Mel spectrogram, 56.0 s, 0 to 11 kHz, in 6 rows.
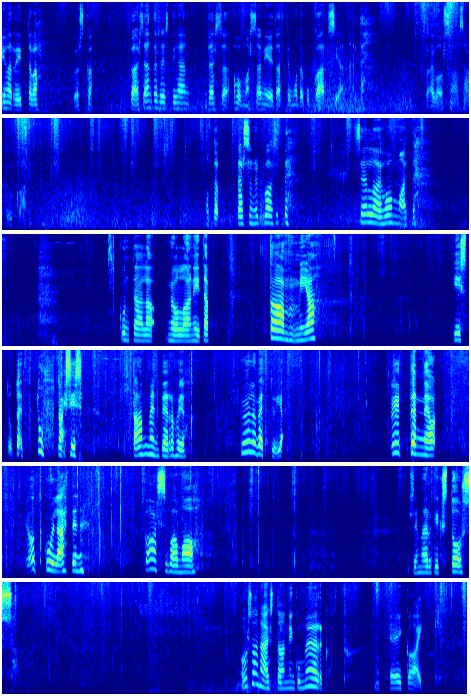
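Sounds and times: footsteps on dry twigs: 0:00.8 - 0:04.0, 0:06.7 - 0:19.0, 0:22.7 - 0:56.0.

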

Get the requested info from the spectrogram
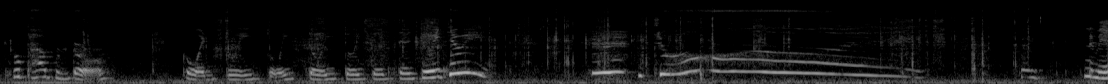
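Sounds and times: child singing playful vocal: 0:05.9 - 0:09.2.

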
